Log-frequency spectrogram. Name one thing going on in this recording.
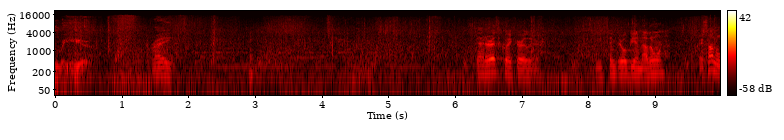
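Oars splash and paddle through water.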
